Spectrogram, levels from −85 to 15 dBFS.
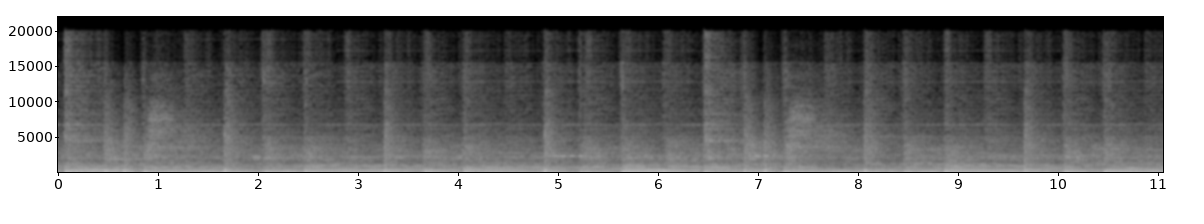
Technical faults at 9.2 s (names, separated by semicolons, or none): none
